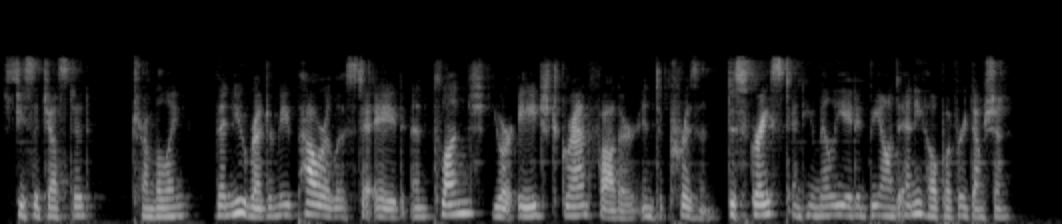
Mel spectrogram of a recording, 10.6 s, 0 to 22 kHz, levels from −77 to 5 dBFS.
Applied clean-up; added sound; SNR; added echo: neural mask model DeepFilterNet 3.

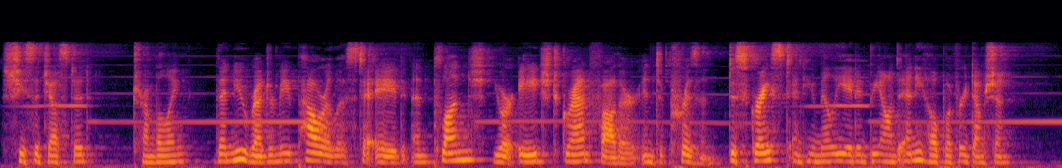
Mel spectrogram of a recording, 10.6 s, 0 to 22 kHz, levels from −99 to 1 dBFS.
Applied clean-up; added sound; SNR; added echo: none; Wind instrument, woodwind instrument; 19 dB; reverberation time 0.7 s.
